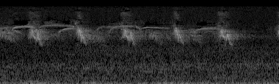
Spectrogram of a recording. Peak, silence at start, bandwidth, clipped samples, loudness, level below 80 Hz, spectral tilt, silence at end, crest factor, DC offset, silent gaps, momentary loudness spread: -14 dBFS; 0 s; 16 kHz; under 0.1%; -30 LUFS; -50 dBFS; 0 dB/octave; 0 s; 20 dB; under 0.1%; none; 4 LU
